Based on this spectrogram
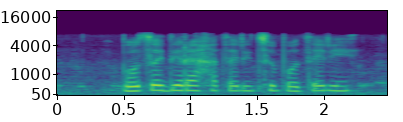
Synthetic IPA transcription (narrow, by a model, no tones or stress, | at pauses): b̥ʊt͡sɔdiɾʔaχat͡sadit͡sʰʊpɔt͡sedi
